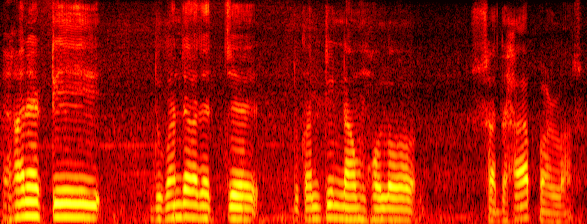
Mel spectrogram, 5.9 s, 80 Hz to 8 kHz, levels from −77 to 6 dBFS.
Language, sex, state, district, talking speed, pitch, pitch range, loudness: Bengali, male, Assam, Hailakandi, 100 wpm, 155 Hz, 145-165 Hz, -16 LUFS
